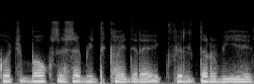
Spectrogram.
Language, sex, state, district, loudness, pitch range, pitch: Hindi, male, Arunachal Pradesh, Longding, -16 LUFS, 120-135 Hz, 130 Hz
